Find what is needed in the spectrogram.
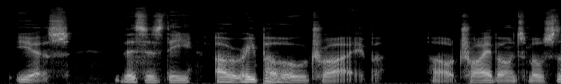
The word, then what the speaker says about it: Arapaho: You mispronounce Arapaho. – Yes, this is the Araparo tribe. – Arapaho!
